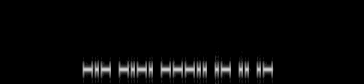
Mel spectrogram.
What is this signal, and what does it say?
Morse code, heard as a keyed tone, about 40 wpm, 700 Hz. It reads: KC8AIA
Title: USA Call Signs - 6 Characters - 3x Character Spacing - 40wpm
